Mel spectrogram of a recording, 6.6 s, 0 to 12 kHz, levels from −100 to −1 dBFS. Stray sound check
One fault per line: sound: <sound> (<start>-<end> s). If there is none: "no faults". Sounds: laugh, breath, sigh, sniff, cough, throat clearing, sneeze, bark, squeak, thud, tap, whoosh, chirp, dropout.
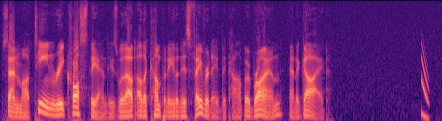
sound: chirp (6.3-6.4 s)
